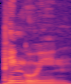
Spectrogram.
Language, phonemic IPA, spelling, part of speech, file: German, /ˈpɪŋˌɡu̯iːn/, Pinguin, noun, De-Pinguin.ogg
- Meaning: penguin (male or of unspecified gender)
